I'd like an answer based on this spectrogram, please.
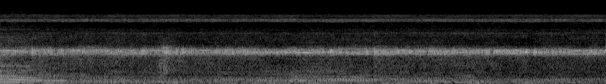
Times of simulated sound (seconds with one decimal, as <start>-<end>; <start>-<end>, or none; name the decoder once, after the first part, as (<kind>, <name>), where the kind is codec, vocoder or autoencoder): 0.0-6.1 (codec, SNAC)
